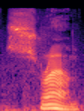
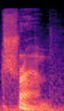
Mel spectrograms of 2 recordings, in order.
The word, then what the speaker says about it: SRAM: our first video that sram is an often mispronounced name for the record it's sram not sram and we've been guilty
